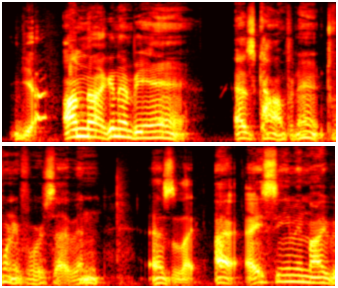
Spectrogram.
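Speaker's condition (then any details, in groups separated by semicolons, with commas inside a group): Cerebral palsy; able to speak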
